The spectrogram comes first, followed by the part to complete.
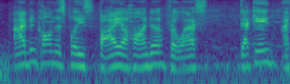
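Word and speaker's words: Bahia Honda: It's not Bia Honda like you're at a Honda dealership. It's Bia Honda. 10 years and we now finally have the right way to say it. Bia Honda.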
